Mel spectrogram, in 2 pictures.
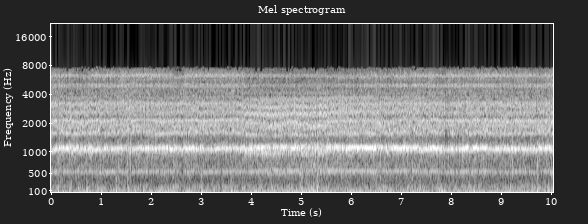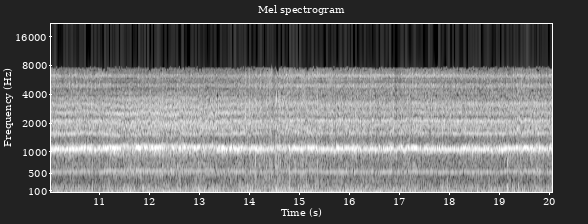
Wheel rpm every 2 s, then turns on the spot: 140, 140, 140, 140, 140, 140, 140, 140, 140, 140.
none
